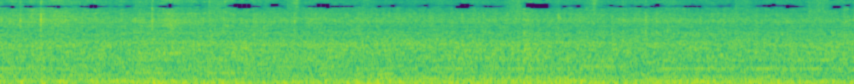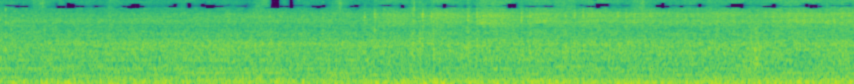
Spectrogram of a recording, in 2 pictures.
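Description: Fast-flowing river running over rocks and riffles: a steady, unbroken rushing of water.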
